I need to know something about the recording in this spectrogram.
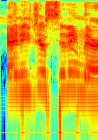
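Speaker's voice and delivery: ordinary talk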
